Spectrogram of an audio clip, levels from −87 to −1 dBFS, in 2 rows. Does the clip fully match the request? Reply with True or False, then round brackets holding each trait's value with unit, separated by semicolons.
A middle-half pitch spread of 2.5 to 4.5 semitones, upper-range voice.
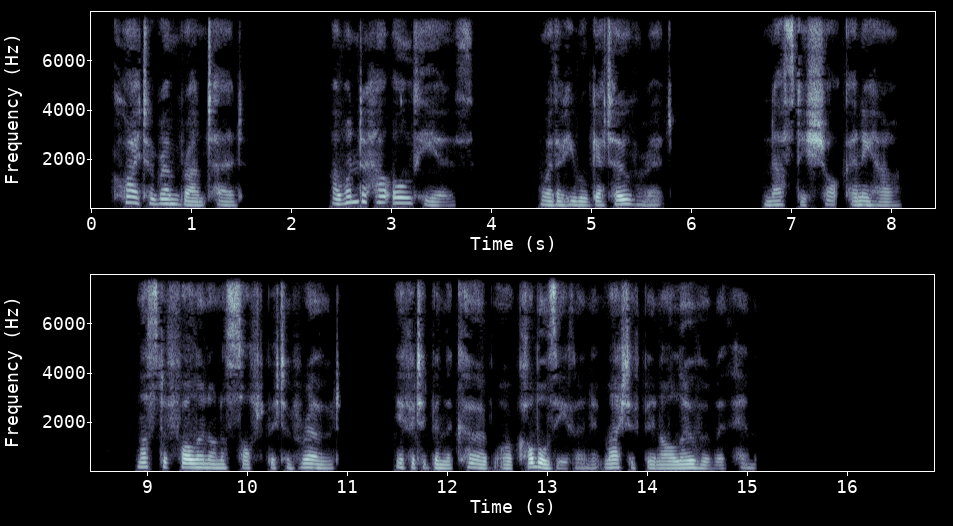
False (3.6 semitones; 150 Hz)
